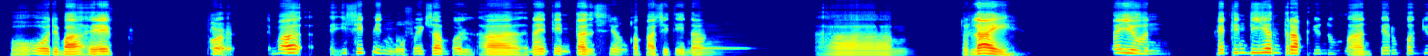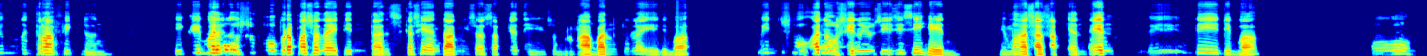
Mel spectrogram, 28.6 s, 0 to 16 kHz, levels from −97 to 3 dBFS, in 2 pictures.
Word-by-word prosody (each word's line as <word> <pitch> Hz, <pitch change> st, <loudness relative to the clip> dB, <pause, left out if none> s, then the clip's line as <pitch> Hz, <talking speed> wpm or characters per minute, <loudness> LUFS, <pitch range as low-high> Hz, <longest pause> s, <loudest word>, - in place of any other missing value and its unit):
Oo 155 Hz, +6 st, -3 dB
'di 155 Hz, -, -4 dB
ba, 155 Hz, +1 st, +5 dB
eh. 155 Hz, +2 st, +5 dB, 1.0 s
For -, -, -1 dB, 0.4 s
'di -, -, -30 dB
ba 230 Hz, +1 st, +7 dB, 0.3 s
isipin 235 Hz, +2 st, -10 dB
mo, 150 Hz, -, -12 dB
for 165 Hz, +3 st, -16 dB
example 175 Hz, -2 st, -4 dB, 0.2 s
ah 140 Hz, -2 st, +1 dB
19 160 Hz, +1 st, -4 dB
tons 150 Hz, -3 st, 0 dB
yung 150 Hz, -2 st, -11 dB
capacity 140 Hz, +1 st, -7 dB
ng 135 Hz, -1 st, -5 dB, 1.2 s
um 120 Hz, -2 st, -8 dB, 0.6 s
tulay. 150 Hz, -2 st, +8 dB, 1.0 s
Ngayon 195 Hz, -6 st, 0 dB, 0.5 s
kahit 215 Hz, +1 st, -3 dB
hindi 250 Hz, +1 st, +1 dB
yan 255 Hz, -, +1 dB
truck 210 Hz, -2 st, +6 dB
yung 205 Hz, -, -22 dB
dumaan 145 Hz, -7 st, -6 dB
pero 190 Hz, +1 st, -13 dB
pag 205 Hz, -1 st, -11 dB
yung 225 Hz, 0 st, -22 dB
nag-traffic 205 Hz, -1 st, 0 dB
dun, 140 Hz, -1 st, -17 dB, 0.7 s
equivalent 225 Hz, +4 st, +2 dB
o 215 Hz, -, +1 dB
sumobra 210 Hz, 0 st, +1 dB
pa 205 Hz, -, +1 dB
sa 200 Hz, -, +2 dB
19 190 Hz, 0 st, -1 dB
tons 150 Hz, -4 st, -4 dB
kasi 170 Hz, +4 st, -5 dB
ang 185 Hz, -, -7 dB
daming 165 Hz, 0 st, +2 dB
sasakyan 165 Hz, +3 st, -9 dB
eh, 145 Hz, -2 st, -22 dB
sobrang 145 Hz, -3 st, -24 dB
haba 145 Hz, +2 st, +6 dB
ng 150 Hz, -, -22 dB
tulay 95 Hz, -, -9 dB
eh 140 Hz, -, -15 dB
'di 140 Hz, -, -12 dB
ba. 135 Hz, +1 st, -2 dB, 0.7 s
Mismo 235 Hz, -4 st, -16 dB
ano 210 Hz, -1 st, +2 dB
sino 180 Hz, +1 st, +1 dB
yung 190 Hz, 0 st, -6 dB
sisisihin? 190 Hz, -, -3 dB, 0.5 s
Yung 145 Hz, -, -16 dB
mga 155 Hz, 0 st, +3 dB
sasakyan 150 Hz, +1 st, +1 dB
din? 190 Hz, +4 st, +5 dB, 0.4 s
Eh, 330 Hz, -2 st, -23 dB, 0.2 s
di 230 Hz, -3 st, -3 dB
'di 170 Hz, -4 st, -7 dB
ba. 150 Hz, +2 st, -1 dB, 1.1 s
Oo. 185 Hz, -1 st, -12 dB
175 Hz, 135 wpm, -24 LUFS, 145-205 Hz, 1.2 s, tulay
